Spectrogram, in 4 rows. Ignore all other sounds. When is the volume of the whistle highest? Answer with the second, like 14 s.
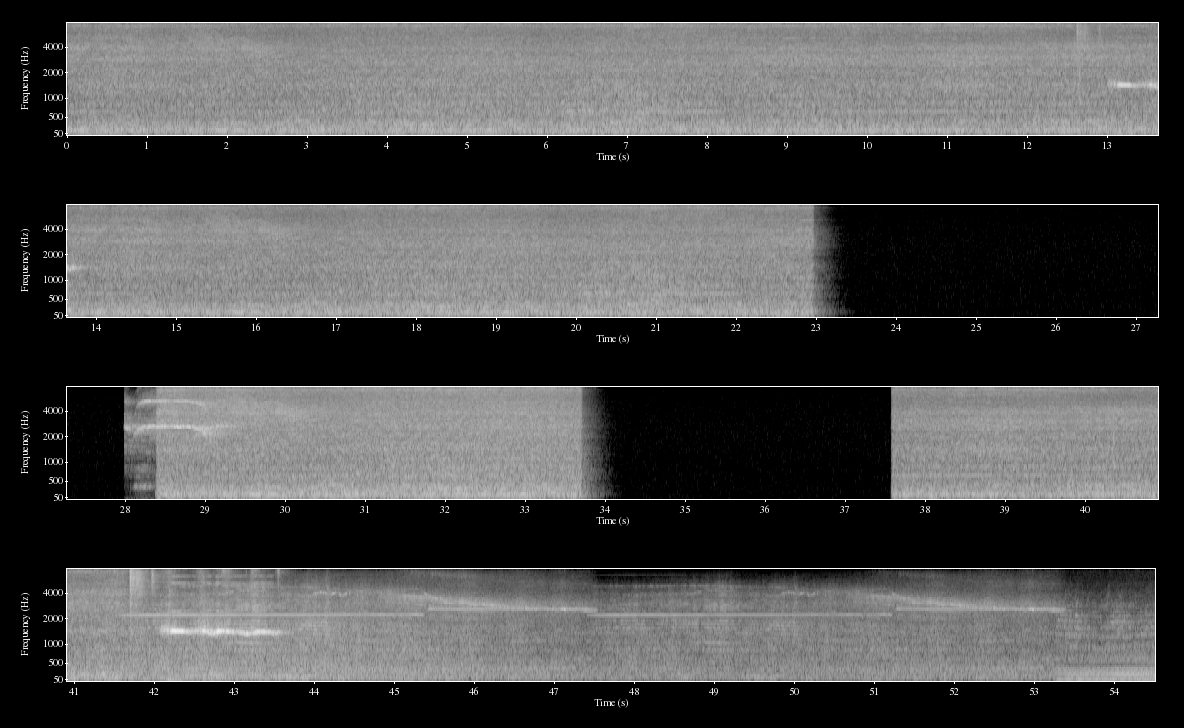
42 s.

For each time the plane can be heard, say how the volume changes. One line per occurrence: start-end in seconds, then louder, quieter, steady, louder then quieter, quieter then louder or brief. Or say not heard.
0.0-23.0 steady
28.4-33.8 steady
37.5-54.4 quieter.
